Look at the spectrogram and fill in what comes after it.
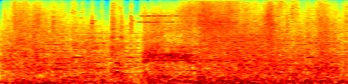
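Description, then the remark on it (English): Loud, dense crashing and banging as an angel in a video game punches into the metal hull of a military transport airplane, heavy impacts blending into a constant roar of engine-like noise with no voices. “There's an angel that's like punching into. It's like punching into the plane.”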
